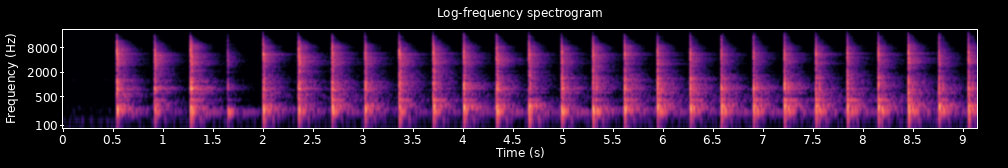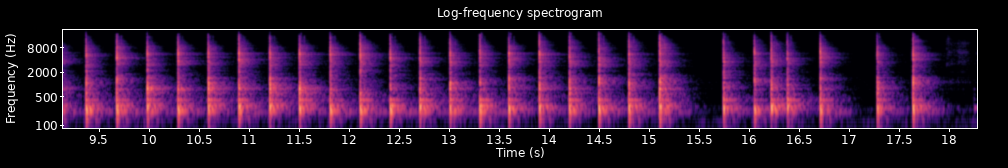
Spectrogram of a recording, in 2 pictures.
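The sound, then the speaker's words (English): Someone taps the bottom of an 8-ounce plastic drinking water bottle in a steady, quick rhythm, roughly fifty hollow knocks with a short break near the end. No one speaks. “And now I'm going to tap the bottom.”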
